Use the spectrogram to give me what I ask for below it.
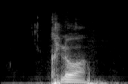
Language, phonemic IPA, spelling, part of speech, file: German, /kloːr/, Chlor, noun, De-Chlor.ogg
- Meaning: chlorine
